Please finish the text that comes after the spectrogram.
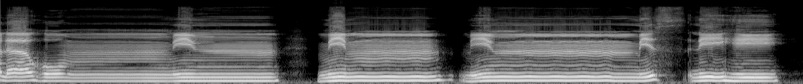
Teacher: setelahnya empat huruf ini maka kita namakan dengan bacaan Idgham bhunah cara membacanya adalah memasukkan nunnya kepada mim Tapi tidak secara sempurna · memasukkan nunnya kepada mim, tapi tidak secara sempurna karena dia idghamnya idgham naqis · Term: idgham bi gunnah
